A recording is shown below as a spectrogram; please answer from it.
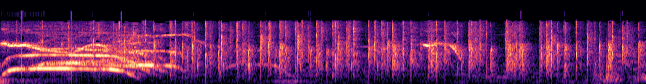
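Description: Audience clapping and whooping after a metal song, starting with a long drawn-out cheer that falls away, then scattered clapping with a short whoop about four seconds in.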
